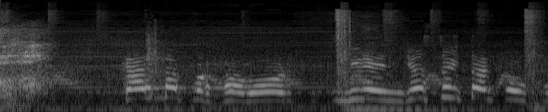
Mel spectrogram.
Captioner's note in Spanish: La alarma sigue sonando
